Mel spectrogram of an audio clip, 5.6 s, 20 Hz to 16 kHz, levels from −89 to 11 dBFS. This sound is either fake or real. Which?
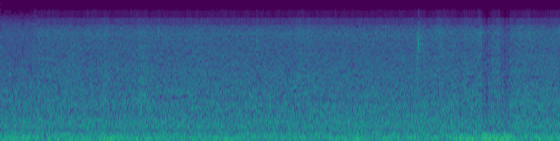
real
